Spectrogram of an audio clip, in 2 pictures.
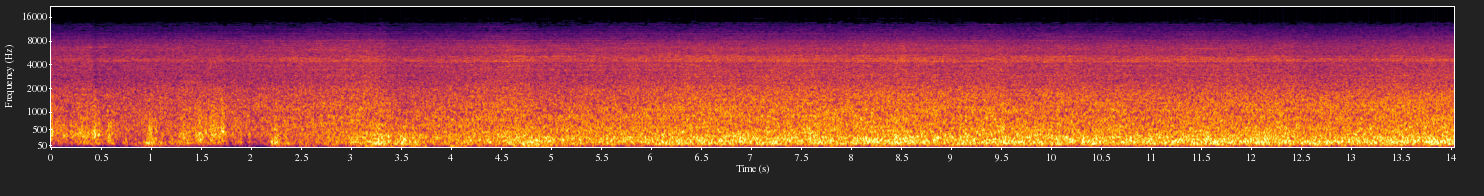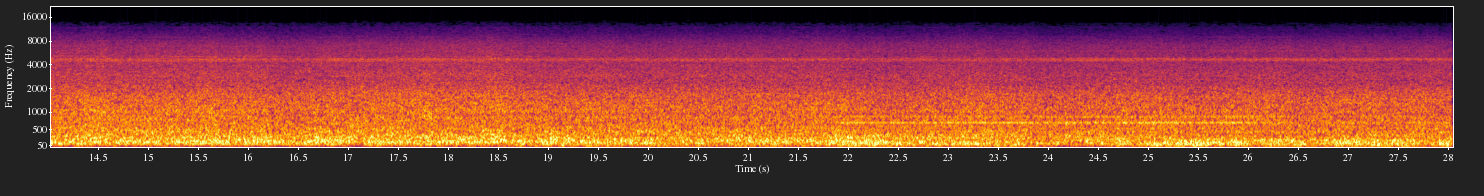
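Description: Shinkansen bullet train running through the station: a steady, loud rushing noise that builds over the first few seconds, with a thin high whine throughout and a short steady tone about three-quarters of the way in.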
